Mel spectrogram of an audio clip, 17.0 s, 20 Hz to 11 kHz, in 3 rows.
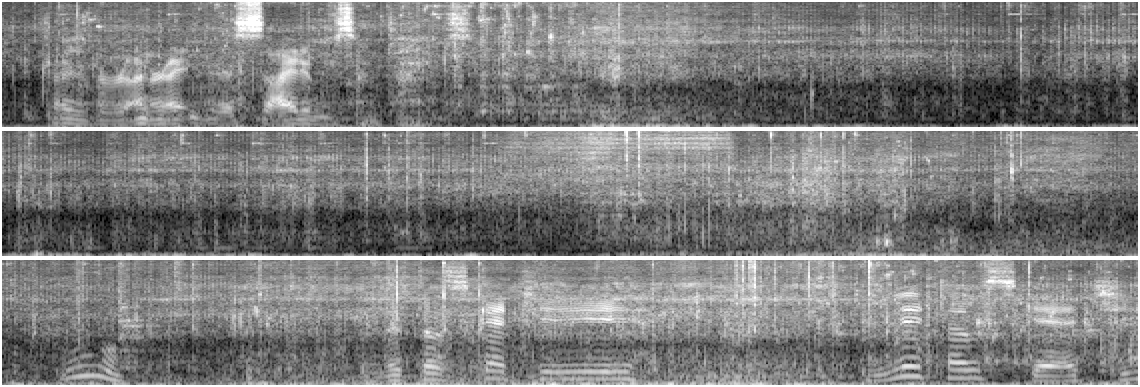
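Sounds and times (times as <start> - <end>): tyres rolling over dirt trail: 0.0 - 17.0
wind rumble on microphone: 7.9 - 17.0.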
